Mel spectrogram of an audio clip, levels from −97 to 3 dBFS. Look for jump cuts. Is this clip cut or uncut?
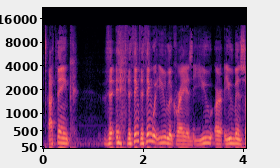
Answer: cut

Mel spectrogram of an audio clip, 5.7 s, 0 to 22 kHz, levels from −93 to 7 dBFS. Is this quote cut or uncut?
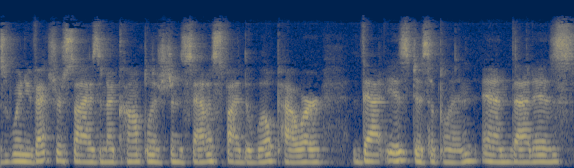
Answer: uncut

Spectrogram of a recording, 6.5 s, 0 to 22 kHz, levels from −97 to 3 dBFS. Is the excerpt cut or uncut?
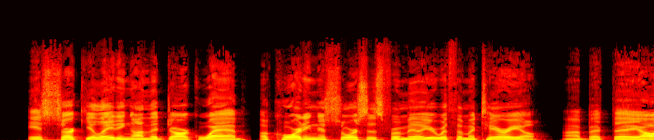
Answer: cut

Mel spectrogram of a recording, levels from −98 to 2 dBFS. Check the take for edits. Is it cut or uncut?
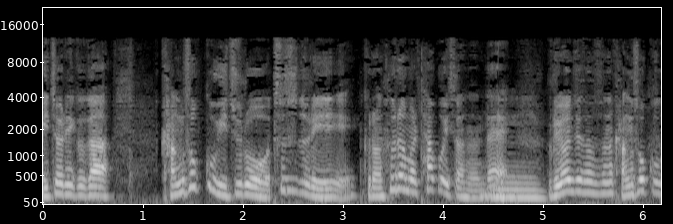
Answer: uncut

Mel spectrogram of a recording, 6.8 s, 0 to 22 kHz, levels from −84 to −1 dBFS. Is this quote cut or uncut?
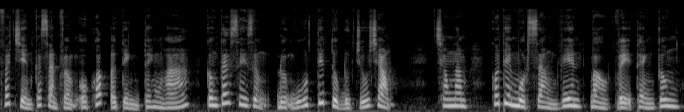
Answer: cut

